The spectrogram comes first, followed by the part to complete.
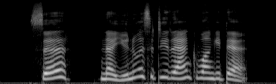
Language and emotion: Tamil, happy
